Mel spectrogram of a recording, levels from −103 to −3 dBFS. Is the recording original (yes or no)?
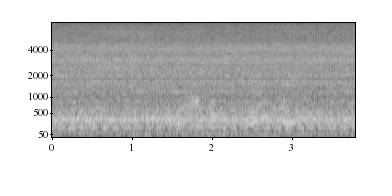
no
